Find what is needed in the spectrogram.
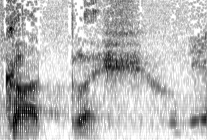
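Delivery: low-pitched, lightly put-on pious blessing; wolf posing as pious. Preacher imitates the wolf people should look out for, mock pious. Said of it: "That's a wolf".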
